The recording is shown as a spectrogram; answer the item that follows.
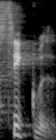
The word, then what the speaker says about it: SQL: So when you look at SQL is structured query language or it is called as standard query language okay normally pronounced as sequel so it is called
